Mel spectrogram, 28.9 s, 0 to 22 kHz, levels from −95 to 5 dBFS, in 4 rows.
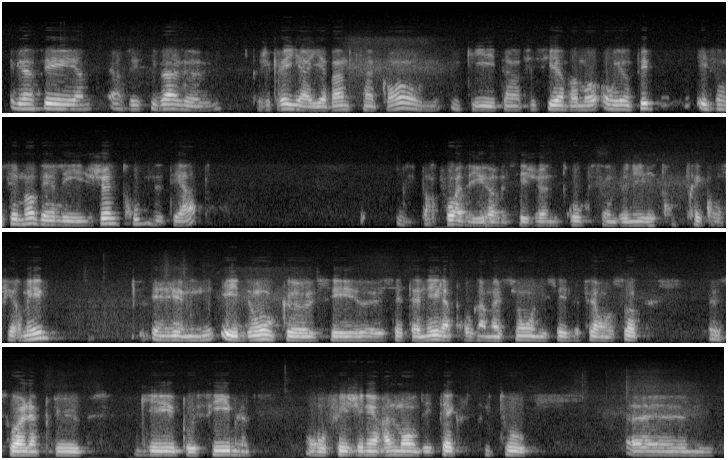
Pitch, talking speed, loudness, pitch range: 135 Hz, 135 wpm, -23 LUFS, 125-165 Hz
